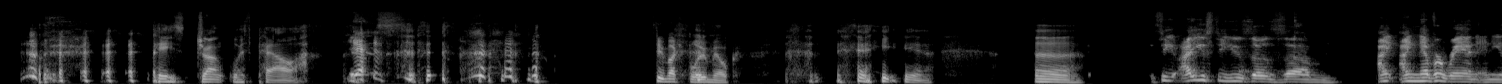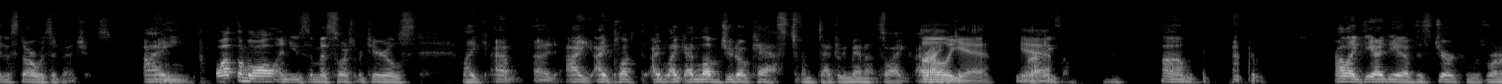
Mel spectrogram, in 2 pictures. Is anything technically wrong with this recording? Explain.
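No, nothing technically wrong can be heard anywhere in this audio.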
